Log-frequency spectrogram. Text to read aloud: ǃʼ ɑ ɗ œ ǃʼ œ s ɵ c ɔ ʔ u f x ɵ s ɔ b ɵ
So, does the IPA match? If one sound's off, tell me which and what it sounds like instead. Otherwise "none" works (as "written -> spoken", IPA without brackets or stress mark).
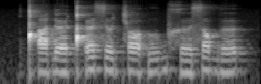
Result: f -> b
